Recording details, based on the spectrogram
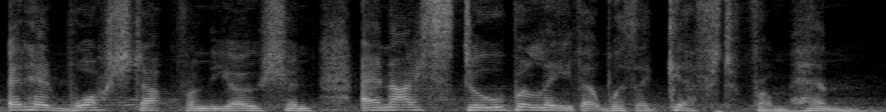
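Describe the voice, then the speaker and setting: A man voicing an easygoing island warrior in a video game, speaking in a measured, reflective and lyrical way. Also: fairly high pitch, a little hiss or hum, close to an everyday voice. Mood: reverent. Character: easygoing, graceful island warrior spirit who dances through battle. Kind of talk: scripted game character monologue.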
